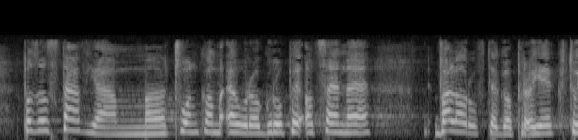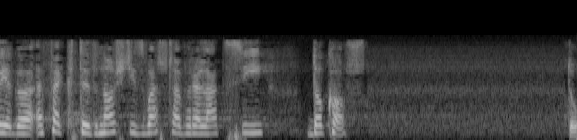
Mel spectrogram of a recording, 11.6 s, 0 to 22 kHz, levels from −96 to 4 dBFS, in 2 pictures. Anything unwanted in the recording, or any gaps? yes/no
no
